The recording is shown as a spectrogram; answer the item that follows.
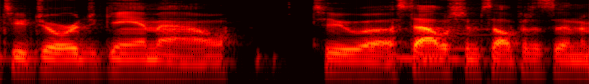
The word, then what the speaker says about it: Gamow: I always thought his name was Gamow. Yeah, I think he's from some country where the W is pronounced with a V.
